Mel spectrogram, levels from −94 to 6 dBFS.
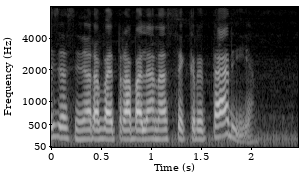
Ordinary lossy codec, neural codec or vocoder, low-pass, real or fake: none; none; none; real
